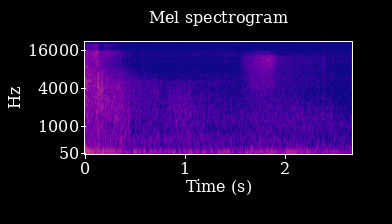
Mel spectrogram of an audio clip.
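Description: A deep, rumbling blast from the Confringo fire spell in Hogwarts Legacy booms at the start and then rolls on as a low, sustained roar.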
